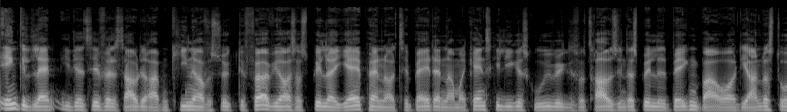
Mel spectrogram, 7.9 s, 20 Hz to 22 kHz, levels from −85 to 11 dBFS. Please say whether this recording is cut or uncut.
uncut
